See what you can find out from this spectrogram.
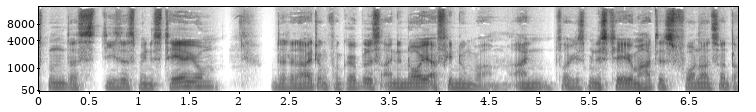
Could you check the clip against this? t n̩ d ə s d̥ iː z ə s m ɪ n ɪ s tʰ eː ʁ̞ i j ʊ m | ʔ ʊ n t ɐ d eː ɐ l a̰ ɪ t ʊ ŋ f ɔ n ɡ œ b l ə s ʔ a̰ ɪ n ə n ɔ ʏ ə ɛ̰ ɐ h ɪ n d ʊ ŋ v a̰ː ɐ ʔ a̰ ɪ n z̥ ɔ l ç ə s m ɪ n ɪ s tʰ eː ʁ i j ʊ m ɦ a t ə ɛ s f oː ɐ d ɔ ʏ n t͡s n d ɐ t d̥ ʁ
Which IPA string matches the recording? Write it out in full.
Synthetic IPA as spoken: t n̩ d a s d̥ iː z ə s m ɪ n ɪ s tʰ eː ʁ̞ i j ʊ m | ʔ ʊ n t ɐ d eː ɐ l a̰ ɪ t ʊ ŋ f ɔ n ɡ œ b l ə s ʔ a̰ ɪ n ə n ɔ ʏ ə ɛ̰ ɐ f ɪ n d ʊ ŋ v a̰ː ɐ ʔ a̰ ɪ n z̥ ɔ l ç ə s m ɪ n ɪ s tʰ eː ʁ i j ʊ m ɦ a t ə ɛ s f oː ɐ n ɔ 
